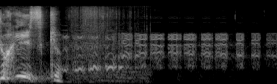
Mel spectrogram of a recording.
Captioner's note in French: rires de sorcières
